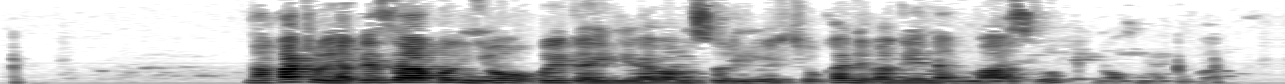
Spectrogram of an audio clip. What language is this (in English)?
Ganda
